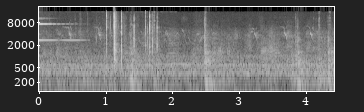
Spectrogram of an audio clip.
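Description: Small birds chirping over and over in the background. A quick clatter of sharp knocks comes about a second in, then a single knock a second later.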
